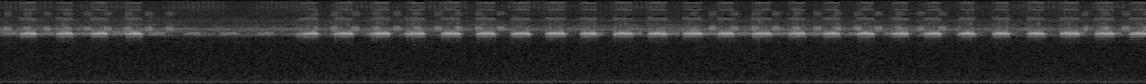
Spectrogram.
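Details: Autumn grass insects singing on a deep night in Changnyeong, Gyeongnam, South Korea: a high, steady chirping pulsed about three times a second, briefly pausing near the start, over a faint low hum.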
